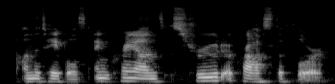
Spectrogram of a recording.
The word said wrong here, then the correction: strewn: Strewn. I didn't pronounce that neat. That N very well. Do I need to say that again? – Yeah. – And crayons strewn across the floor.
